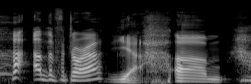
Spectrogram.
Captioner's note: laughs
